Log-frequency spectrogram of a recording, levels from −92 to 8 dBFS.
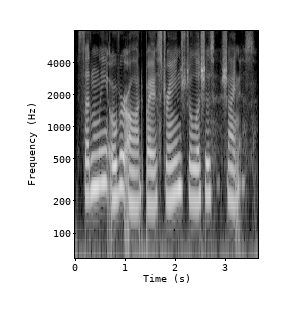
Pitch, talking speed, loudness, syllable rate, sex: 230 Hz, 115 wpm, -16 LUFS, 4.8 syllables/s, female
